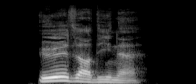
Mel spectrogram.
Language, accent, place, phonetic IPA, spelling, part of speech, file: German, Germany, Berlin, [ˈøːlzaʁˌdiːnə], Ölsardine, noun, De-Ölsardine.ogg
- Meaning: sardine in oil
